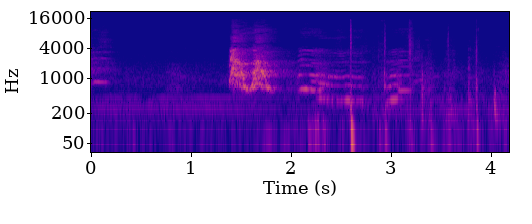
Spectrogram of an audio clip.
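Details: Miniature Schnauzer puppy in its backyard, barking to drive off a trespassing cat and defend its territory; one loud harsh bark, then shorter yips and whiny notes, with sharp clicks and a steady low hum behind.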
